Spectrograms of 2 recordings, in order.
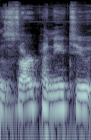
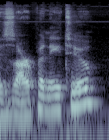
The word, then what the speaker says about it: Zarpanitu: The lady of the city of Zarpan, well, it would probably be Zarpanitu because her city also is pronounced with, it has a Z at the beginning.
